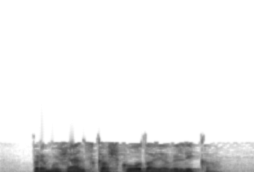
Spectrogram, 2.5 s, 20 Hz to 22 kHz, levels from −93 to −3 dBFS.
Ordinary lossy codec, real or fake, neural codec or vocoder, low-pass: AAC, 16 kbps; real; none; 19.8 kHz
